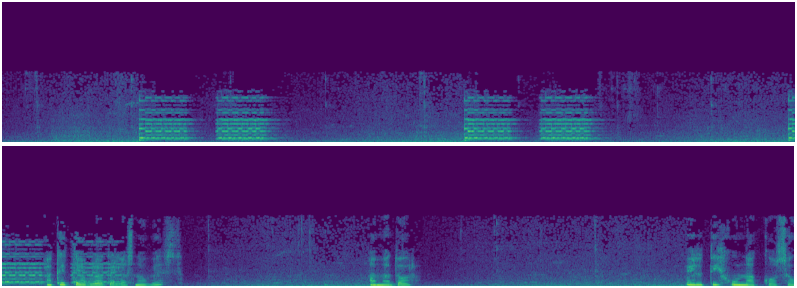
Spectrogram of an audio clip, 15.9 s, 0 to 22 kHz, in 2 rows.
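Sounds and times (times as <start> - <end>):
low steady hum: 0.0 - 15.8
telephone ringing in electronic trills: 1.3 - 3.0, 4.6 - 6.1, 7.8 - 9.5
speech: 8.5 - 9.8, 11.6 - 12.1, 14.8 - 15.8.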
